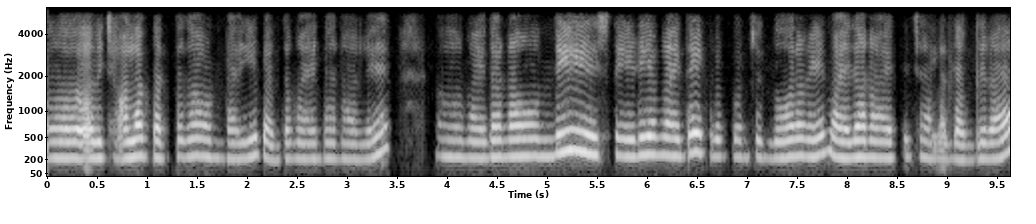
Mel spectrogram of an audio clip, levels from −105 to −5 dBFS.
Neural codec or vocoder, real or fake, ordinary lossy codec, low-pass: codec, 16 kHz, 2 kbps, FreqCodec, smaller model; fake; none; 5.4 kHz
